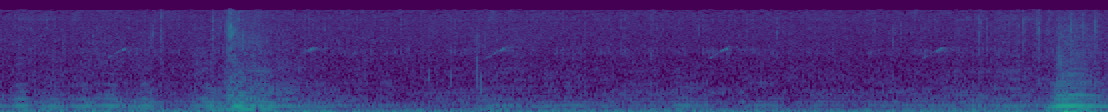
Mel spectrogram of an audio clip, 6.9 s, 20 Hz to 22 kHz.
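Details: Low harmonic drone of hornets around their nest, Eifel near Greimersburg, Germany, 15 August 2017; a quieter, even hum throughout, broken by brief louder fly-by buzzes near 1.5 seconds and at the very end.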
